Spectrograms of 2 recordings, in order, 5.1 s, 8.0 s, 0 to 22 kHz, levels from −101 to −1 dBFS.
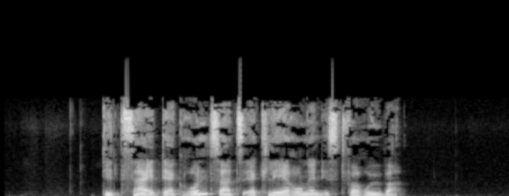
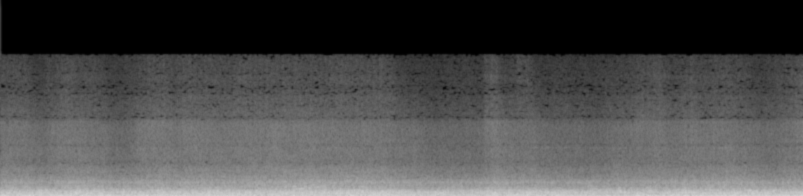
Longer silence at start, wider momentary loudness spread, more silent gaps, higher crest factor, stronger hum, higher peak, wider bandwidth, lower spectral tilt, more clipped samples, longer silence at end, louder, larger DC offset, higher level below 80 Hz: first, 1 s vs 0 s; first, 12 LU vs 2 LU; neither; first, 18 dB vs 12 dB; neither; first, 0 dBFS vs -6 dBFS; second, 13 kHz vs 15.5 kHz; second, -3.5 dB/octave vs -6.5 dB/octave; neither; first, 1.15 s vs 0 s; first, -14 LUFS vs -21 LUFS; second, under 0.1% vs 0.7%; second, -58 dBFS vs -24 dBFS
